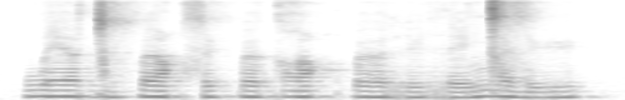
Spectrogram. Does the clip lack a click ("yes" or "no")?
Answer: no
